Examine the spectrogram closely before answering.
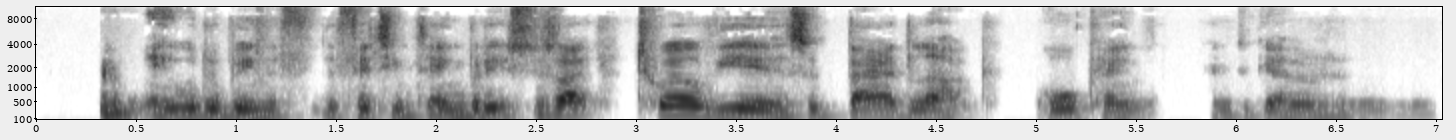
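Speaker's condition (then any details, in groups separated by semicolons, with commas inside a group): Parkinson's disease; physiotherapy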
